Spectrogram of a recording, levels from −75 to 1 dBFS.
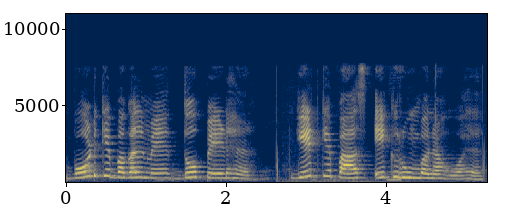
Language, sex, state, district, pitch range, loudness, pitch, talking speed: Hindi, female, Jharkhand, Palamu, 255-330 Hz, -15 LUFS, 295 Hz, 170 wpm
